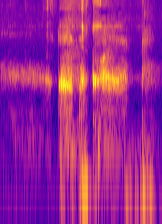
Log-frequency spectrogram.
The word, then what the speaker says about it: Omicron: Omicron is pronounced like the sound in boat or goat.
